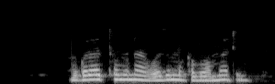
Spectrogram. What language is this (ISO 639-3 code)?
kin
